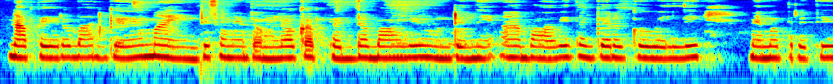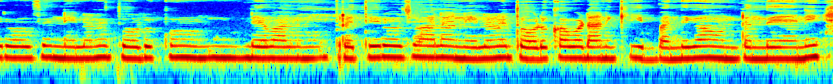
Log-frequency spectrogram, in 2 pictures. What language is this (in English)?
Telugu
